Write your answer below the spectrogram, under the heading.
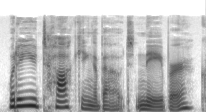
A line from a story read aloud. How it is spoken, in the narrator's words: cried Gervaise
